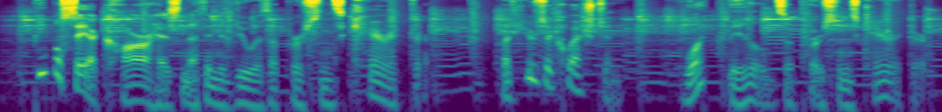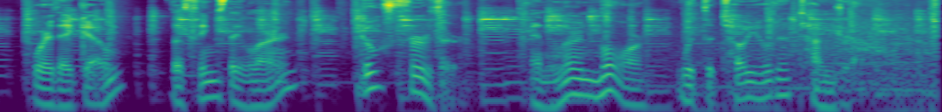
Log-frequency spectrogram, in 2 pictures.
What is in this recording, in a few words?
commercial, Voice Talent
